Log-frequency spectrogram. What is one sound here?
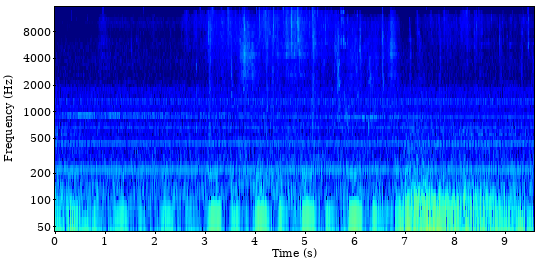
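Footsteps thud softly on the ground.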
